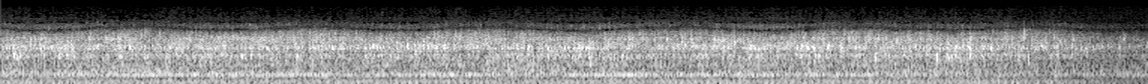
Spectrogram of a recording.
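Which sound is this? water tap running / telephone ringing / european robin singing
water tap running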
